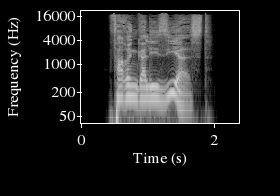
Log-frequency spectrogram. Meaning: second-person singular present of pharyngalisieren
- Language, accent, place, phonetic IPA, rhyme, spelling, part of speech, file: German, Germany, Berlin, [faʁʏŋɡaliˈziːɐ̯st], -iːɐ̯st, pharyngalisierst, verb, De-pharyngalisierst.ogg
